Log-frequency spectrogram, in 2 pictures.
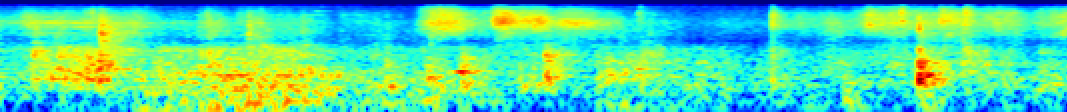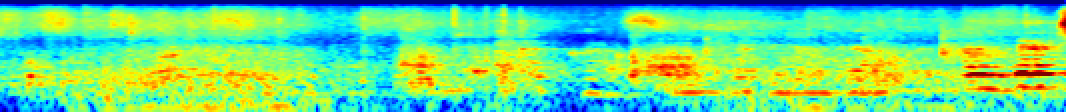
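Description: Indistinct voices with shuffling and handling noises as people move about a small room, and one sharp knock about three and a half seconds in.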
